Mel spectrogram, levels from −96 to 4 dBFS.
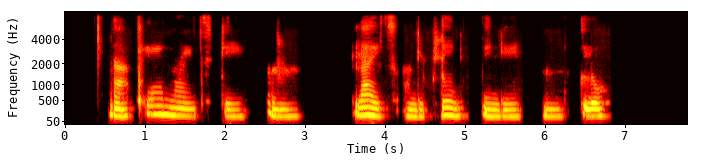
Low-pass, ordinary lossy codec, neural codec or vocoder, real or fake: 7.2 kHz; none; codec, 16 kHz, 2 kbps, X-Codec, HuBERT features, trained on balanced general audio; fake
